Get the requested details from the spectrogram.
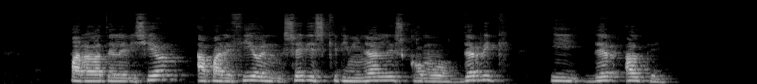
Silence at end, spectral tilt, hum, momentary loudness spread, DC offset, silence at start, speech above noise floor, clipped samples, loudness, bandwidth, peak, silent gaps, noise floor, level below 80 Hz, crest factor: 0.9 s; -6 dB/octave; none; 9 LU; under 0.1%; 0.7 s; 51 dB; under 0.1%; -23 LUFS; 11.5 kHz; -4 dBFS; none; -74 dBFS; -66 dBFS; 20 dB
